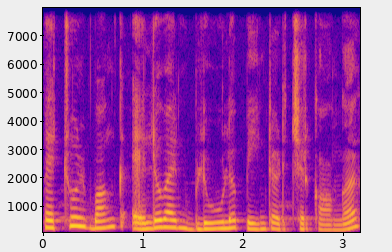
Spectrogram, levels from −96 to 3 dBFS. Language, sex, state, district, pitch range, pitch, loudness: Tamil, female, Tamil Nadu, Nilgiris, 200-255 Hz, 220 Hz, -14 LUFS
